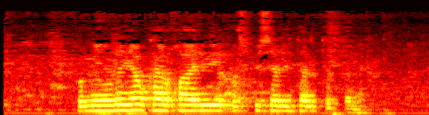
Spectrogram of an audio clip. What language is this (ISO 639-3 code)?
pus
